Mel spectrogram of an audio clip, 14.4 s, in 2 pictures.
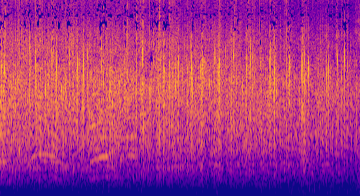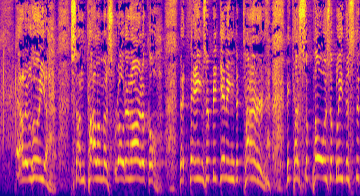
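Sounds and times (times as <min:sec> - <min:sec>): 
audience clapping hands: 0:00.0 - 0:09.0
speech: 0:07.6 - 0:14.3.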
